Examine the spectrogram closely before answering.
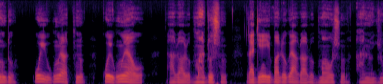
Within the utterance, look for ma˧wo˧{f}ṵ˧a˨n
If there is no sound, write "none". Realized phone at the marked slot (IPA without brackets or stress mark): s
